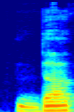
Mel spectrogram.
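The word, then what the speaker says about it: the: रखना है है ना, वहाँ पे आपको द को दी प्रोनाउंस करना है। क्यों? क्योंकि वो नाउन पे आप फोकस डालना चाह रहे हैं, उस नाउन पे आप जोर डालना चाह रहे हैं, तो उसके लिए द को दी पढ़ा जाता है।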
